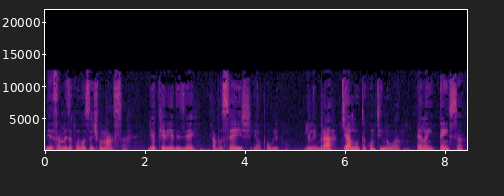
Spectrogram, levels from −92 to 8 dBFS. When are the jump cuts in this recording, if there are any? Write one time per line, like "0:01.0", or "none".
0:01.1
0:05.8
